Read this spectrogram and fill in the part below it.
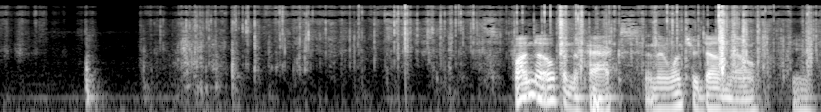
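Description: A foil card wrapper crinkles as it is torn open.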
